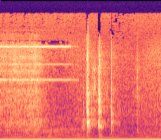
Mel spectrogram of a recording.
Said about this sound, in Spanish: ¿Quién estará llamando a estas horas? Cógelo tú, anda, cógelo.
